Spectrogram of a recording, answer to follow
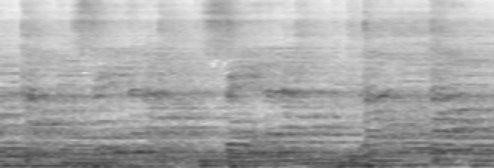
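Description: Live pop ballad sung in harmony by a woman and two men on handheld microphones through a PA, over amplified accompaniment with sustained low bass notes.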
